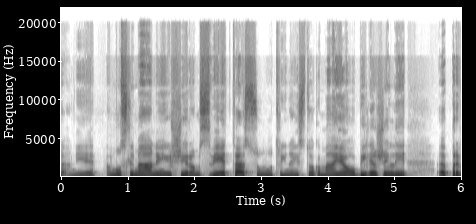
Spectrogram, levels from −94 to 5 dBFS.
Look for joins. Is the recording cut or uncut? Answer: uncut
